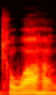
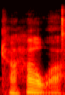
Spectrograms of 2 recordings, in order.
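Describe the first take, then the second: First: The second syllable is 'wa', the third 'ha'. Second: The second syllable is 'ha', the third 'wa'. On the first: The speaker calls it wrong. "I almost want to say Kawaha" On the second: The speaker calls it right. "but it's Kahawa"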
